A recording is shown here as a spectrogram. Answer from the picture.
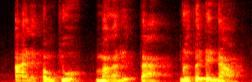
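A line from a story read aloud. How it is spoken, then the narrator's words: Smiling. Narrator (Vietnamese): Lâm Minh gật đầu mỉm cười với Anna rồi nói với hoàng tử Brigand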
